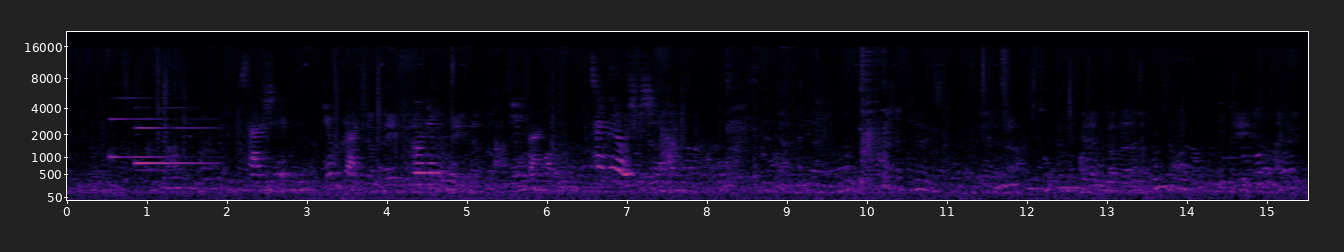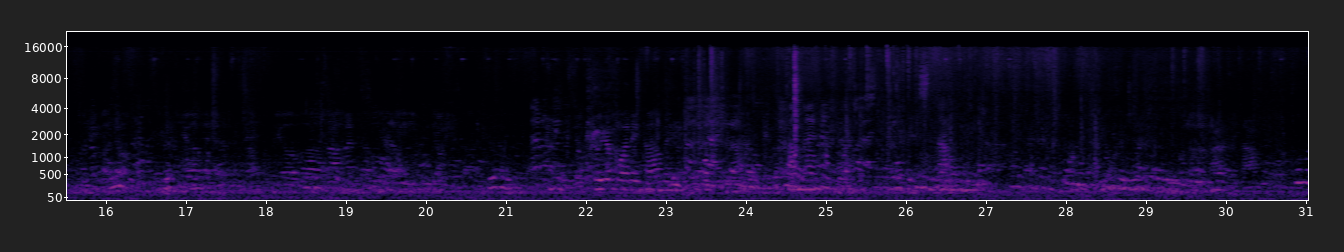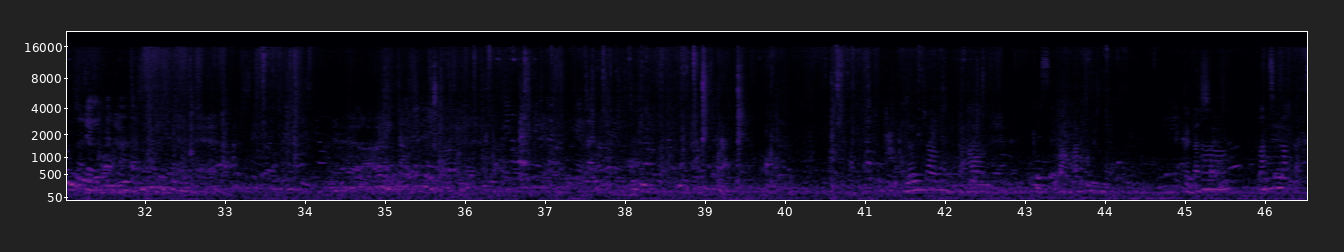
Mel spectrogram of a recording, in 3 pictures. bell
0:00.6 0:02.0

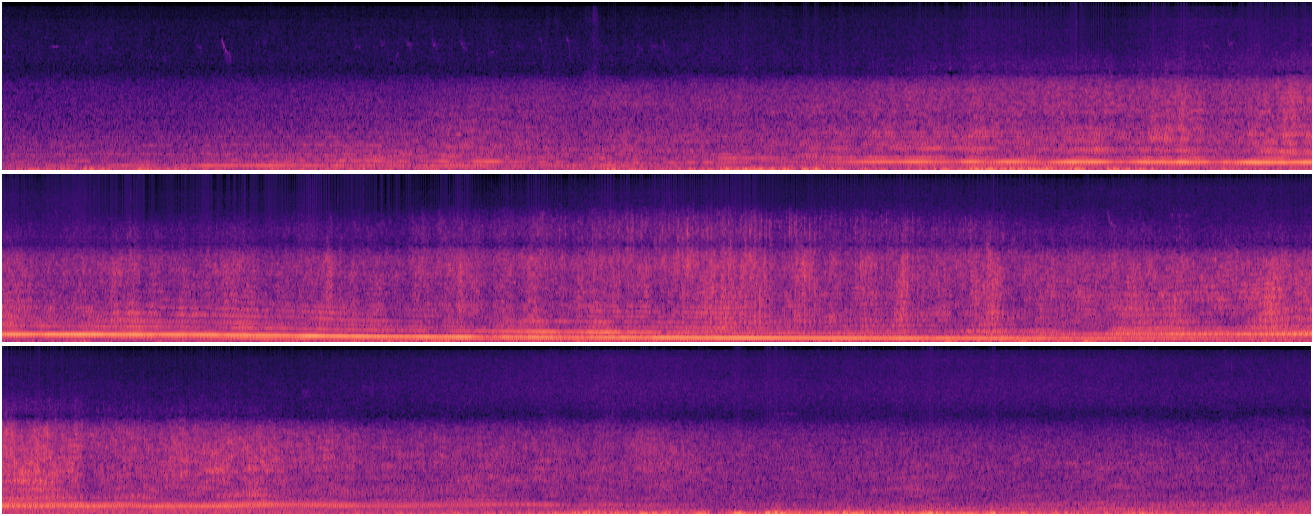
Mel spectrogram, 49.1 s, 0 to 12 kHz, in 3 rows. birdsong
0:00.0 0:08.8, 0:14.2 0:34.4, 0:35.5 0:39.4

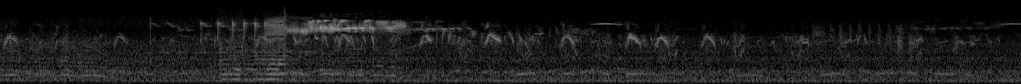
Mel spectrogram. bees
0:00.0 0:01.4, 0:02.0 0:04.1

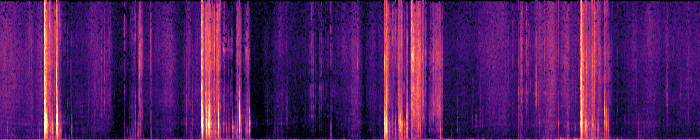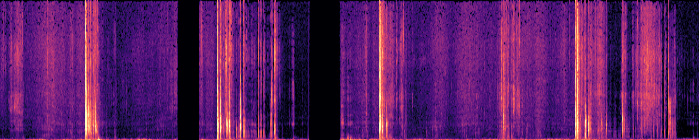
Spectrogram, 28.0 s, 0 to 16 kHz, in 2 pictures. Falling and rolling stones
0:00.6 0:01.6, 0:03.8 0:05.1, 0:07.6 0:08.9, 0:10.4 0:12.4, 0:15.4 0:16.4, 0:18.0 0:20.0, 0:21.4 0:22.3, 0:23.9 0:27.9

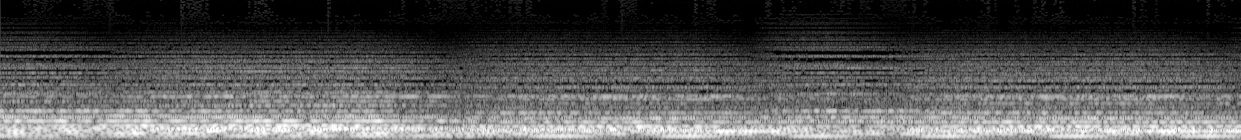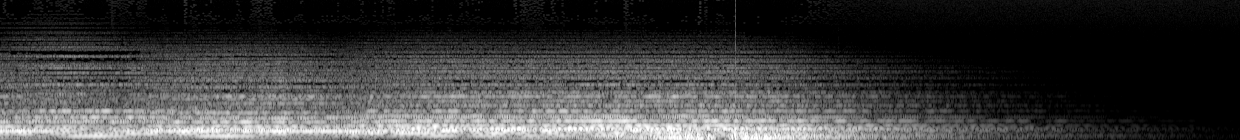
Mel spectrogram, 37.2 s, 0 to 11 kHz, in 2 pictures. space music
0:25.3 0:34.1

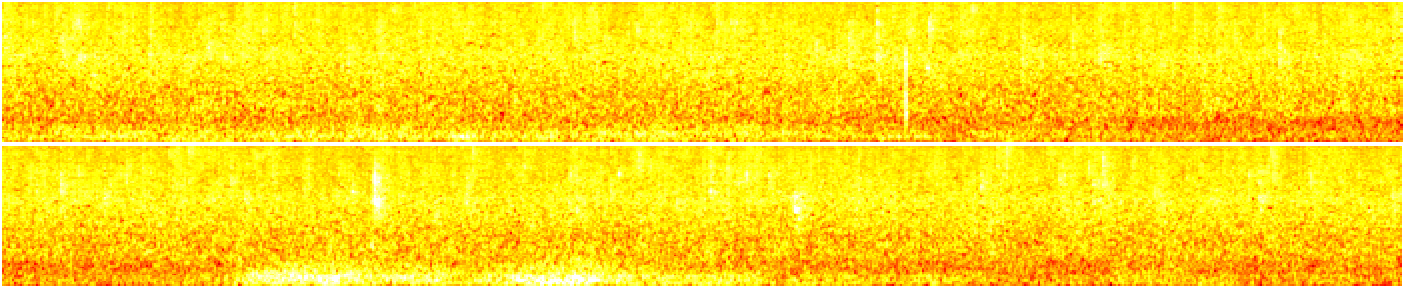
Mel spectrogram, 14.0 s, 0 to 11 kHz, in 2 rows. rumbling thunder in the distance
0:08.1 0:11.2

